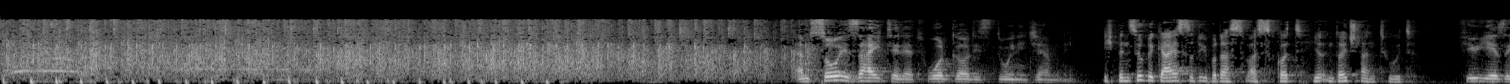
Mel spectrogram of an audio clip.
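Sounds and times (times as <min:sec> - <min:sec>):
congregation clapping rhythmically for Jesus at a church service in Germany: 0:00.0 - 0:08.5
speech: 0:08.0 - 0:15.0.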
